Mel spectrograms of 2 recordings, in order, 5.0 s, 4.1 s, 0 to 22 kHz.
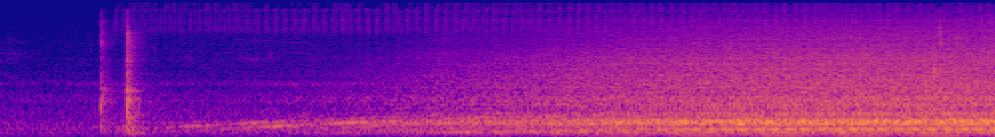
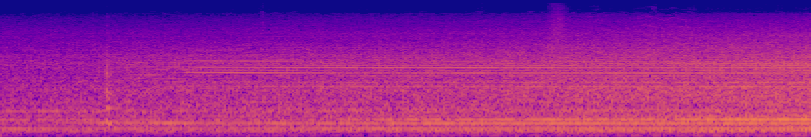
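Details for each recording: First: Mr Lee's 2x12 Xforce amplifier cabinet fans with lid closed, replaced heatsink, other room fans off: switch click, then a soft airy whir climbing smoothly to steady, no rattle or bearing growl; quiet normal fan operation cooling the heatsink. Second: Cooling fan for a Mr Lee's 2x12 Xforce amplifier with replaced heatsink, held against the cabinet's decorative vent-hole opening: steady whir with a rising drone as the restricted airflow chokes it; fan noise from airflow restriction.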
